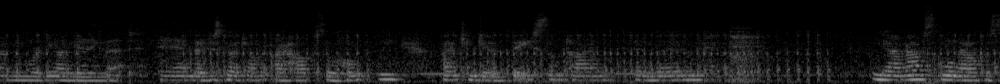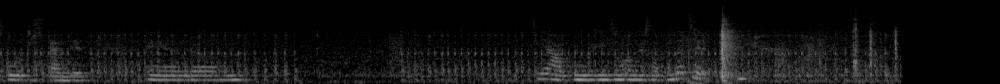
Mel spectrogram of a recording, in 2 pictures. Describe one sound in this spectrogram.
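A young woman talks casually and animatedly close by.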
